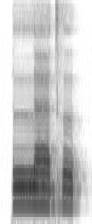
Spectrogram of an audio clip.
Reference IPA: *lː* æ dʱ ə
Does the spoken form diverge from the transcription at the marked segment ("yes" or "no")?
no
